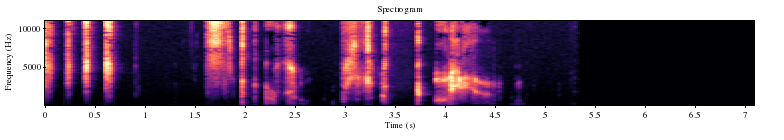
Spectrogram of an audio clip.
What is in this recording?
SquelchyEwok1 4b 135bpm
Beatbox creative sounds / loop
4 bar @ 135bpm
beatbox, creative, dare-19, loop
